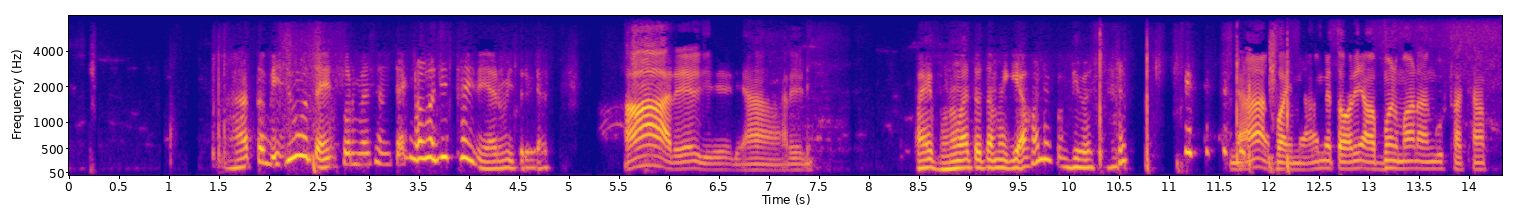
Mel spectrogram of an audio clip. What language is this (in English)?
Gujarati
